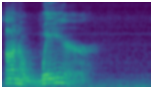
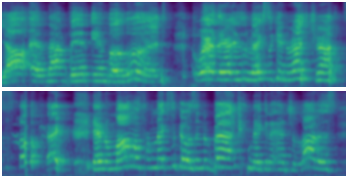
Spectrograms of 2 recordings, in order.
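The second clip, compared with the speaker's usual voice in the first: laughing comeback; 9 semitones higher, 7 dB louder than usual. Retold or imitated.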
